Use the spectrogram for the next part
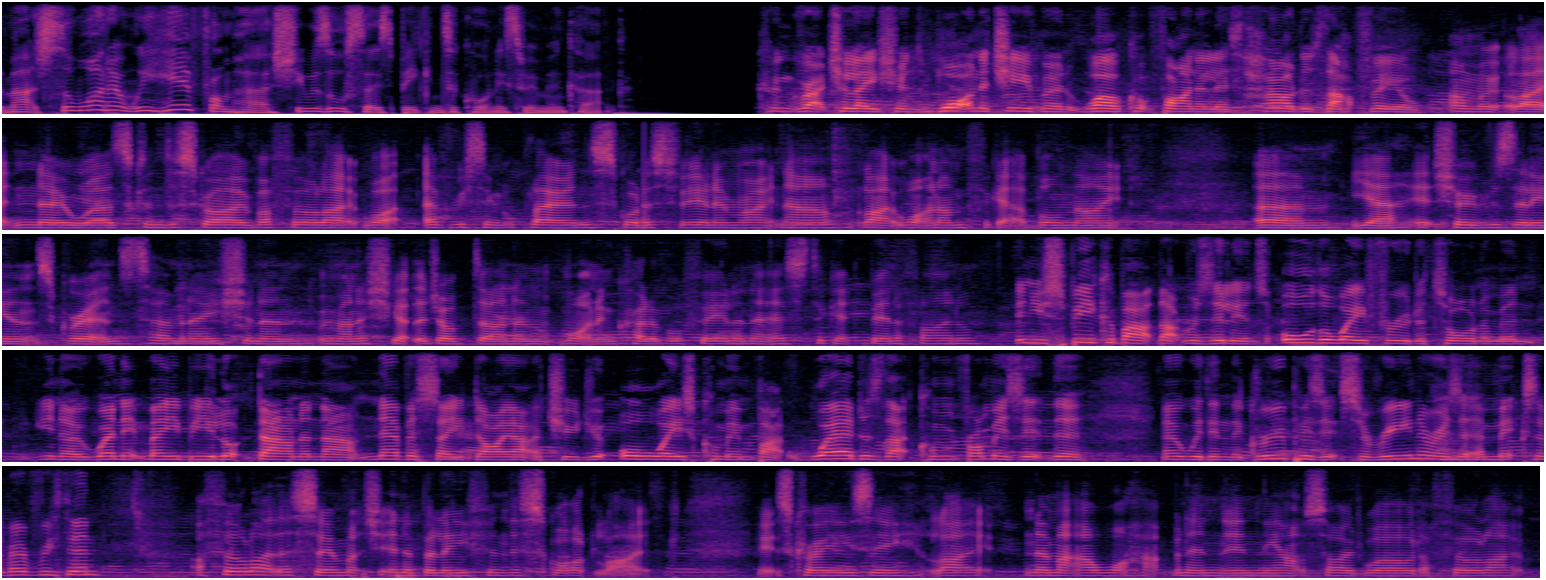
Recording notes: You'll hear post match audio from Stadium Australia.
